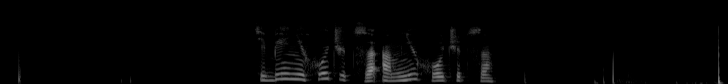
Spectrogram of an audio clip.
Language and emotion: Russian, neutral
